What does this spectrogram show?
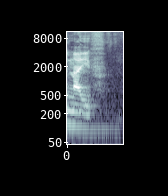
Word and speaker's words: knife: दोस्तों इसे हम पढ़ेंगे नाइफ, इसे हम कनाइफ नहीं पढ़ेंगे, इसे हम नाइफ पढ़ेंगे।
